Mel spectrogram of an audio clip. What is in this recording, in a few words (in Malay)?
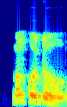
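"mengkudu", Malay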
